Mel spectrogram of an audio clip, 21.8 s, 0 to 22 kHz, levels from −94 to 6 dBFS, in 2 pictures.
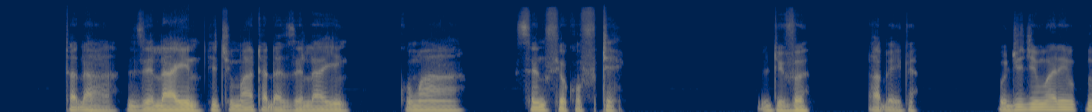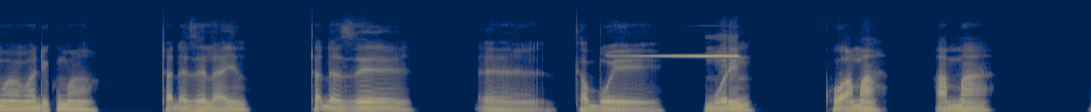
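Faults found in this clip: Loudspeaker feedback squeal, 16.97 to 18.35 s. Single 2.8 kHz tone rising over about a second to roughly 5 dB above the speech. Component: open mic near its monitor speaker. Mechanism: loop gain above unity at 2.8 kHz, so the tone regenerates until the loop breaks. Check mic-to-speaker coupling and echo control.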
